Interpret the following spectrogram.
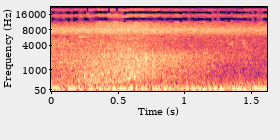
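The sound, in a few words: sea waves at Canyon Cove, Nasugbu, Batangas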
